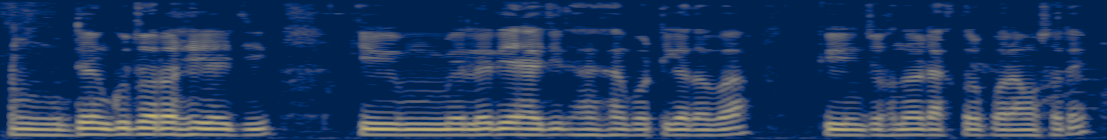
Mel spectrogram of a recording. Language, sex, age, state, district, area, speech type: Odia, male, 30-45, Odisha, Kendujhar, urban, spontaneous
